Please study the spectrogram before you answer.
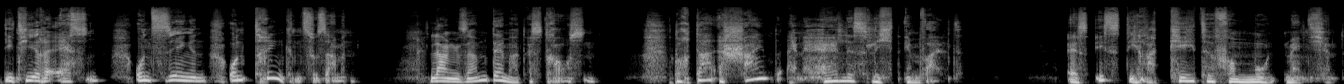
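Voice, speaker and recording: A man reading a children's story aloud with calm, expressive storytelling. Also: a little high, slow pace, breathy edge, no room sound, clean studio sound. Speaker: narrator.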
